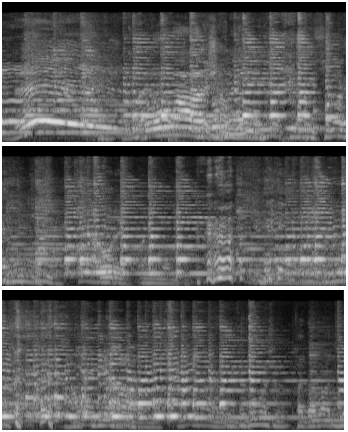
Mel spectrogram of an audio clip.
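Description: A man's sung phrase ends with a falling glide in the first second or two, then a long-necked plucked lute plays an instrumental passage of quick plucked notes over a steady held drone note.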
